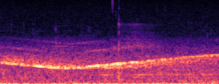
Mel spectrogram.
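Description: Faint emergency-vehicle siren wailing. Its single tone falls in pitch for under a second, then climbs slowly again.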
